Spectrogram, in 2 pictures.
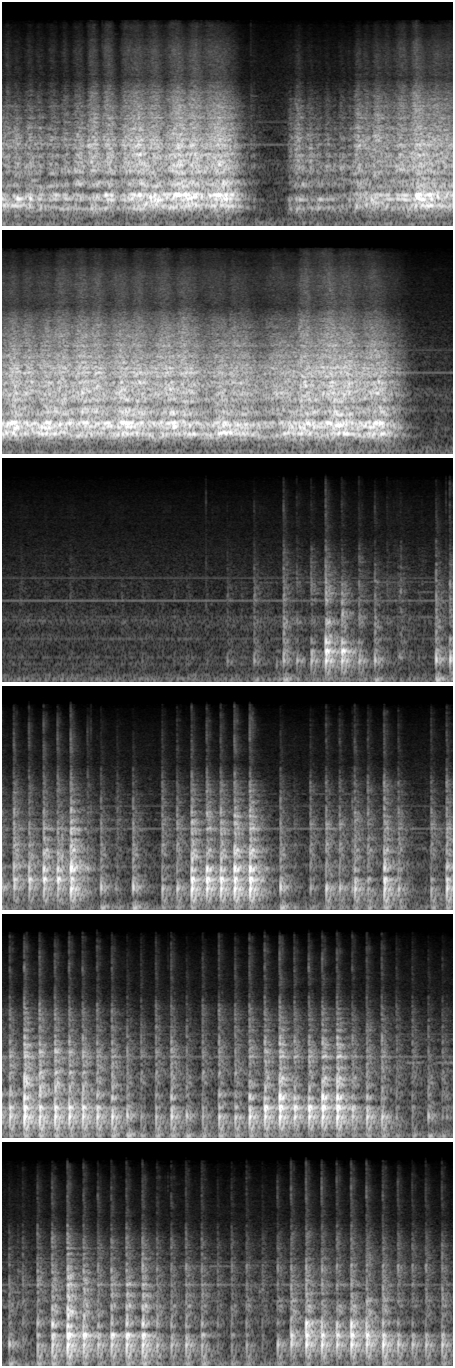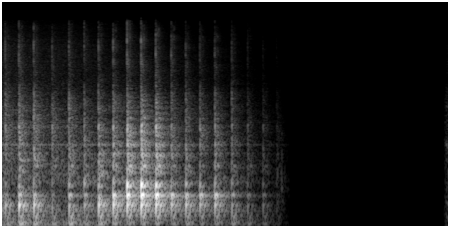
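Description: A hand drum played with the hands: a dense roll of rapid strokes for about eight seconds, a few seconds' pause, then short rhythmic phrases of quick strokes with brief gaps between them.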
